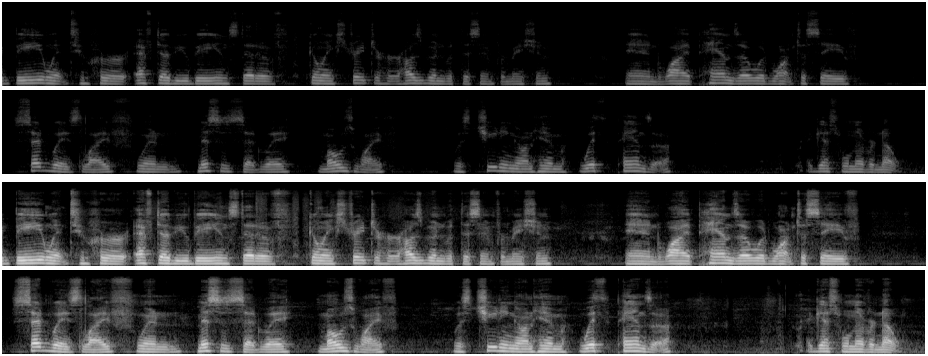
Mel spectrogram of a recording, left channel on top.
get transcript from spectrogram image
Bee went to her FWB instead of going straight to her husband with this information, and why Panza would want to save Sedway's life when Mrs. Sedway, Moe's wife, was cheating on him with Panza, I guess we'll never know.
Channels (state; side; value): quieter; left; 20.2 dB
